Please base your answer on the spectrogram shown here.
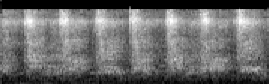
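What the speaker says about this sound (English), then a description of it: "Iranian climber Elnaz Rekabi was met with cheers and applause on Wednesday" A large crowd cheers and chants at a Tehran airport arrival, welcoming home an Iranian climber, with rhythmic swells of shouting rising and falling throughout, dense and close.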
